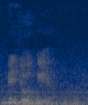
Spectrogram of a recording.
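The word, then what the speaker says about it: mesoglea: M-E-S-O-G-L-E-A, mesoglia. Okay? From outer to inner, you find orderly. First one, your ectoderm. Then you find mesoglia, and inwardly you find endoderm.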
